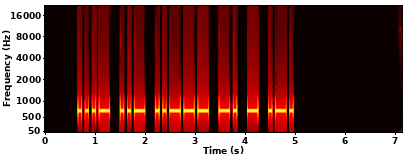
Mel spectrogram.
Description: Morse code, heard as a keyed tone, about 17 wpm, 700 Hz. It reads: VU2NTR
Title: DXCC-100 Call Signs - 6 Characters - 17wpm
